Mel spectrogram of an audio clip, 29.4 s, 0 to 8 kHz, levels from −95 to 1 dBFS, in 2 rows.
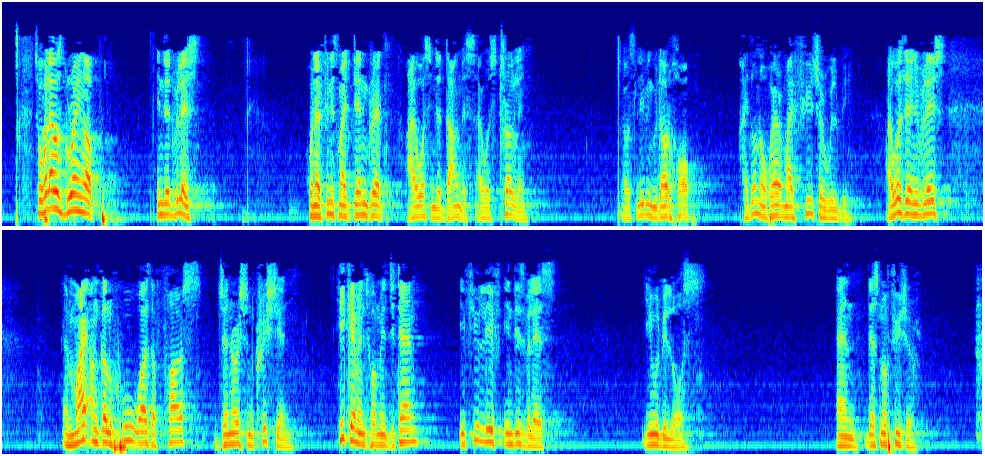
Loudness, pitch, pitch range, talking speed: -23 LUFS, 130 Hz, 120-145 Hz, 145 wpm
